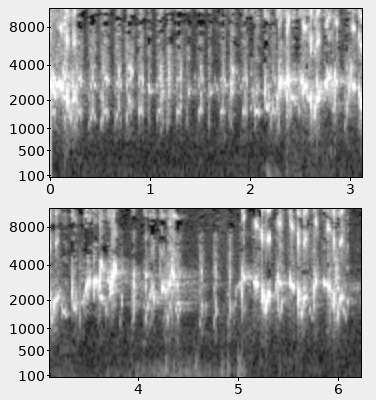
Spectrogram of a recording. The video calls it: صوت البلبل الجميل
